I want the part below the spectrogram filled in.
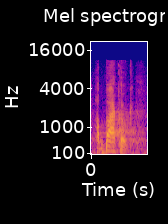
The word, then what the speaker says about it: Habakkuk: Just in case any of you were feeling sorry for Habakkuk, or Habakkuk, as I must now learn how to say it.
